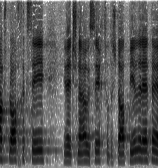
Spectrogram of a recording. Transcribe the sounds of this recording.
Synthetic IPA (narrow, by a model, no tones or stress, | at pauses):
kʃpɾɔχːəksiː | ɪʋɛtʃnælussɪχtfɔd̪əʃtɑt̪̚piːləɾɛd̪ə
